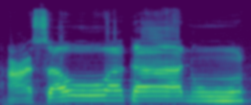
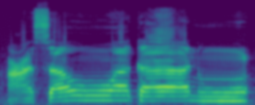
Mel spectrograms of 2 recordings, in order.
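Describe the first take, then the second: The two takes are said the same way.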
